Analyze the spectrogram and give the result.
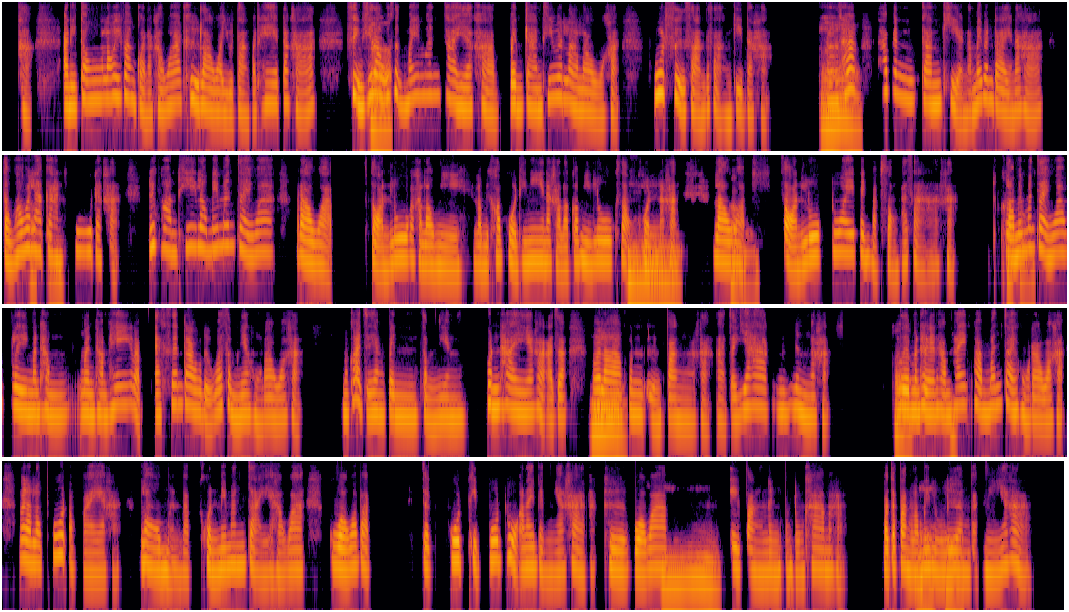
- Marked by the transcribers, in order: other background noise; in English: "accent"
- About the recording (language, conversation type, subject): Thai, advice, ฉันจะยอมรับข้อบกพร่องและใช้จุดแข็งของตัวเองได้อย่างไร?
